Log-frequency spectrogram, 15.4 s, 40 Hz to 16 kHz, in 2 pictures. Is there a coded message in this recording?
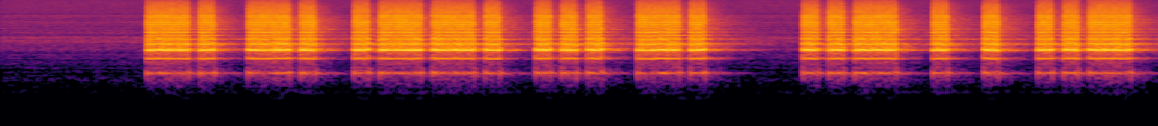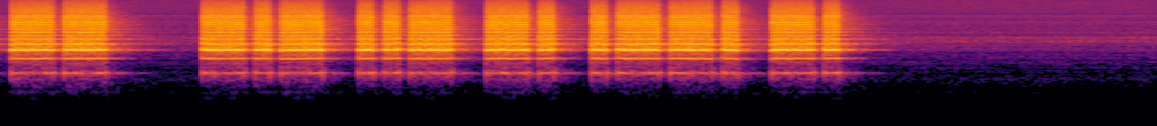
Yes: Morse code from 0.9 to 13.4 s, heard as a buzzer, hand-sent with a paddle, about 14 wpm, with room echo. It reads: NNPSN UEEUM KUNPN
